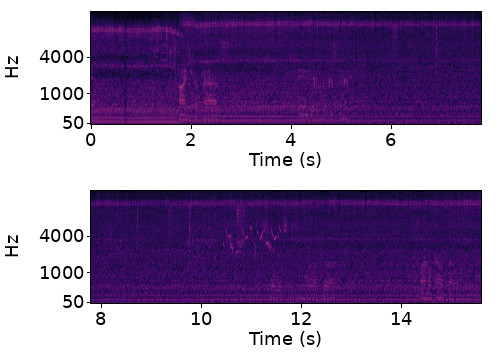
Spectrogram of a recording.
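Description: A tractor engine hums steadily as it drives across a field.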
